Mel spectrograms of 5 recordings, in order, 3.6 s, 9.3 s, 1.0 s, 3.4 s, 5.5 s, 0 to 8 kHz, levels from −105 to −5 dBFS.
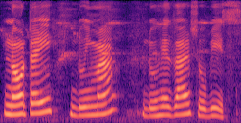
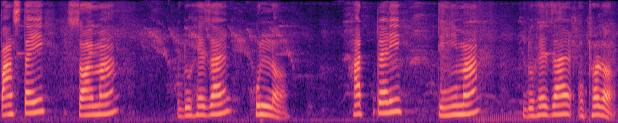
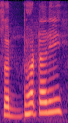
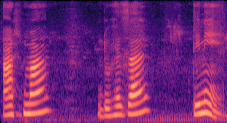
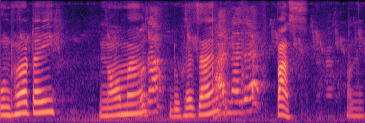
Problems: background sounds at intervals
